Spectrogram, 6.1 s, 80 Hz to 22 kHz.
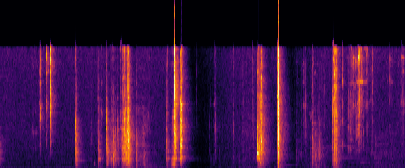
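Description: A key on a key ring jangling and clicking in the reset lock of a Fire-Lite BG-12L pull station as it is turned to reset the station, with several short rattles and clicks and a brief silent gap about halfway.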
